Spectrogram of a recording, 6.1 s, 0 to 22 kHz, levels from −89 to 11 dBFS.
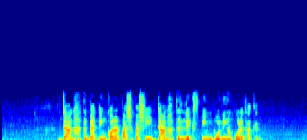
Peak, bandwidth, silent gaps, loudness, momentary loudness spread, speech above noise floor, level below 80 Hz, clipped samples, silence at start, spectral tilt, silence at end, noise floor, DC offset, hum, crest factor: -2 dBFS; 7.8 kHz; none; -18 LUFS; 8 LU; 38 dB; -60 dBFS; under 0.1%; 1.15 s; -5.5 dB/octave; 0.95 s; -56 dBFS; under 0.1%; none; 18 dB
